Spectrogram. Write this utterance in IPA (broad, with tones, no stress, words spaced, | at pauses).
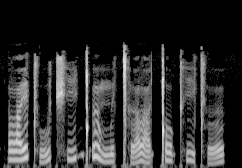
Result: lˠe˧˥tʰu˩˥t͡ʃʰi˧˥ǃʼɵ˥˨ mɪ˧˥ǀʰə˩˥lˠɐ˩˥ǃo˥˨ kʰi˥˨tʰɵ˩˥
